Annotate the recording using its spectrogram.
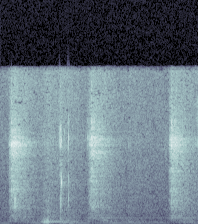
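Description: Quiet breathing or sniffing from a seated man at the microphone during a pause in speech: short hissy puffs about once a second, each fading quickly, with a few faint clicks.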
